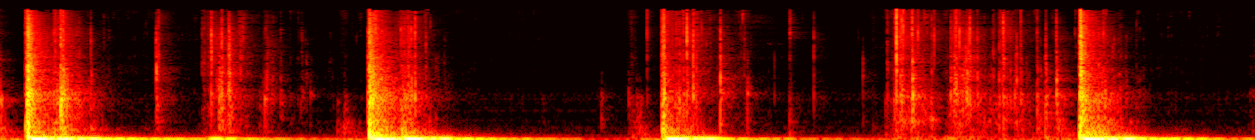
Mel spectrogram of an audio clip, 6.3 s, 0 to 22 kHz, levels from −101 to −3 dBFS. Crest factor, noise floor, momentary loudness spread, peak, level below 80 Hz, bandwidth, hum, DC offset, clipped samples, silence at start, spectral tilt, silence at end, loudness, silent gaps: 16 dB; -52 dBFS; 23 LU; -2 dBFS; -18 dBFS; 16.5 kHz; none; under 0.1%; under 0.1%; 0.1 s; -4.5 dB/octave; 0.25 s; -23 LUFS; none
